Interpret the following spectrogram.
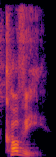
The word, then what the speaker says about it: Covve: first 24 hours and people said it's it's Kavi now think that's how you pronounce it CEO vv8 and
